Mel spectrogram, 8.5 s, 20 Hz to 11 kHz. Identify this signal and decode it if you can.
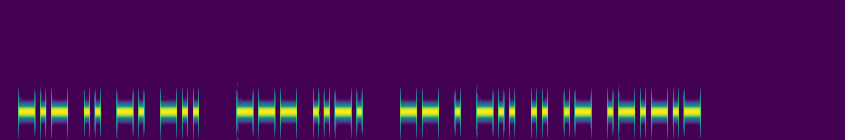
Morse code, heard as a keyed tone, about 22 wpm, 700 Hz. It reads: KIND OF MEDIA.
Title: Sentences from Top 1000 Words - Review Part 4 - 22wpm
